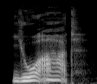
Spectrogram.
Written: JORDARTER

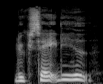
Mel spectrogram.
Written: lyksalighed

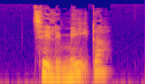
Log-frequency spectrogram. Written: telemeter

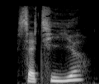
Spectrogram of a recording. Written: satire

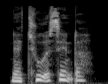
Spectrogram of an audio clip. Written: naturcenter

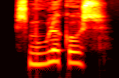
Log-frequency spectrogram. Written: smuglergods

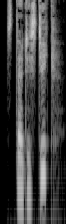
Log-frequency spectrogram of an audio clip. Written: statistik

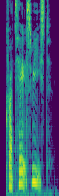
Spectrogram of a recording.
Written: kvartalsvis

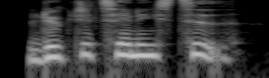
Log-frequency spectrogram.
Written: lygtetændingstid

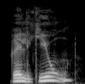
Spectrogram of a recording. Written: RELIGIONER

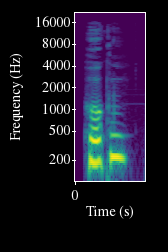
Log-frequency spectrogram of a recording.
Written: huggen

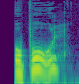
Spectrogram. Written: obol

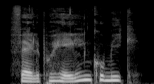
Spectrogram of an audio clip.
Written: falde

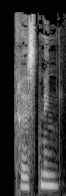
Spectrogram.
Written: kristning

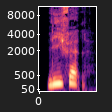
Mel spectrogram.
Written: ligfald

